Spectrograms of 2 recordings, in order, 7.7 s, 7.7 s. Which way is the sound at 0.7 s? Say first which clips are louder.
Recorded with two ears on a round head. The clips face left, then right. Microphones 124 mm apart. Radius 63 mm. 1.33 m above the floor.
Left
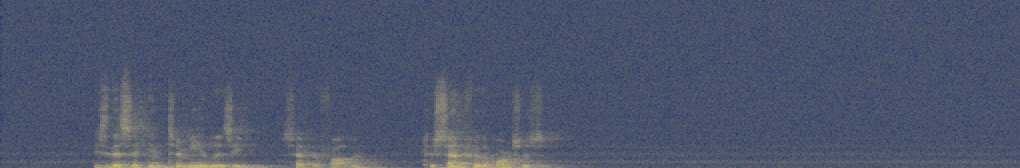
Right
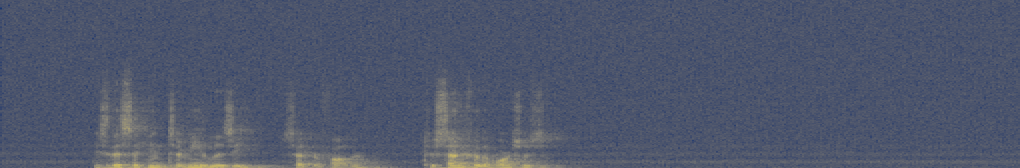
Right 1 dB; 25° left (ahead or behind).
